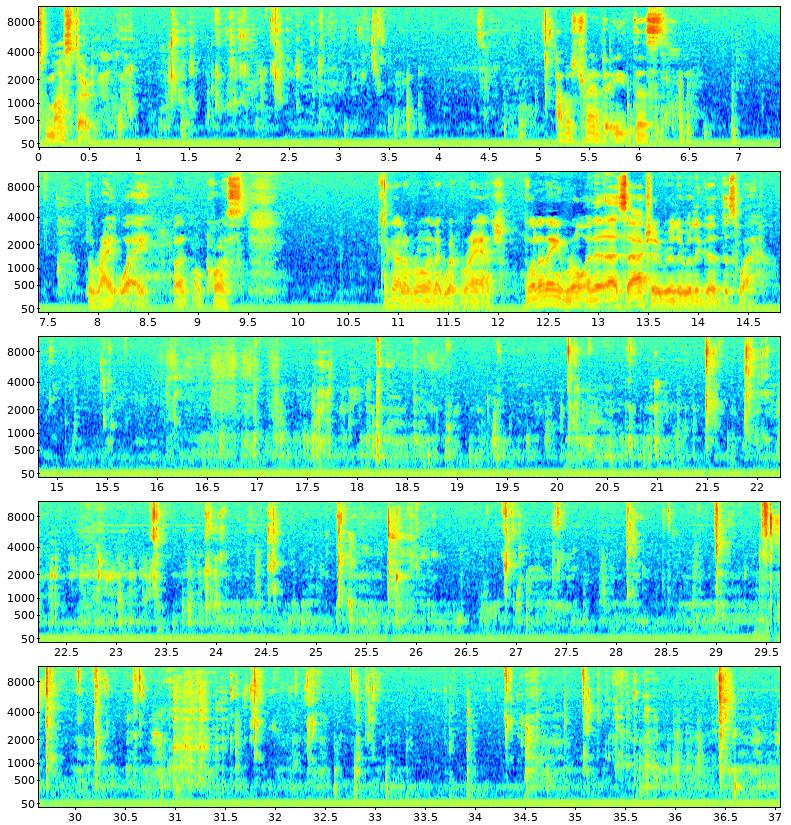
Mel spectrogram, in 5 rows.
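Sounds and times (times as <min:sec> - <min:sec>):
steady low hum: 0:00.0 - 0:37.0
person chewing food: 0:00.3 - 0:07.7, 0:14.8 - 0:37.0.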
